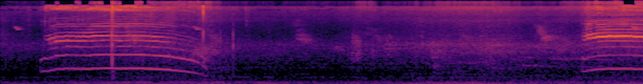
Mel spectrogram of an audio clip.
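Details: A kitten missing its mother gives one long, strained meow that bends down at the end, then after a few seconds of low rumbling background a second cry begins, harmonics rising sharply.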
